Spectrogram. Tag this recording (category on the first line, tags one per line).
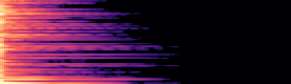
Sound effects > Objects / House appliances
percusive
recording
sampling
